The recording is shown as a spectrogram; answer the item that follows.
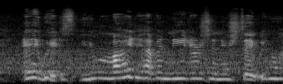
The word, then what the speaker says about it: Kneaders: birthday we went out to a place called kneaders and neither is spelled k-n-e-a-d-e-r-s which i will put up on the screen if i have editing software anyways you might have a needers in your state we don't have them out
